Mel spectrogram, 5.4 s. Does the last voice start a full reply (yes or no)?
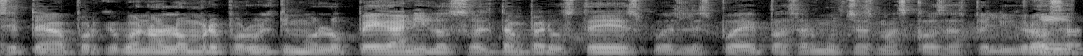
yes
